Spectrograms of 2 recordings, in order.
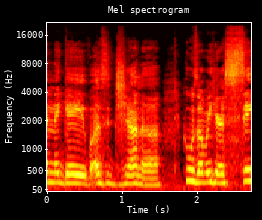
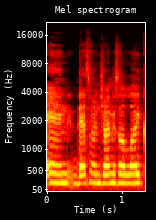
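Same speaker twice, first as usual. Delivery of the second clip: plain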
